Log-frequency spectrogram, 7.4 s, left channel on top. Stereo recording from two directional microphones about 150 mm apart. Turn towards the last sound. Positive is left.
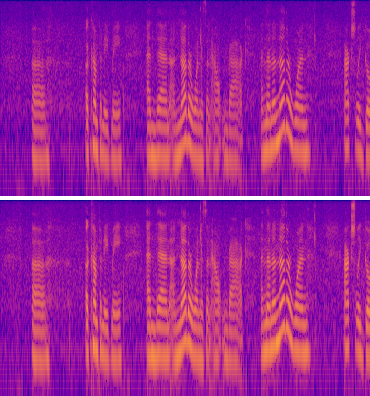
turn(degrees=-30)  # may be behind; listen again after turning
